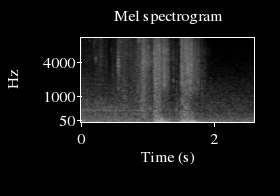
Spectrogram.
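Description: Metal weapons strike with sharp clangs.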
